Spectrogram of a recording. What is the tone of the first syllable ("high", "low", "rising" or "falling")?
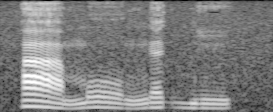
falling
